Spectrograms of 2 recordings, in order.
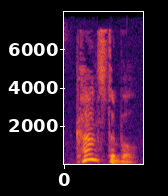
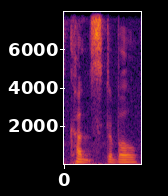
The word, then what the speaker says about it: constable: pronounced okay voices so listen to this constable okay because Indian state constable I mean people would probably understand you but in British English its constable and it's of course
